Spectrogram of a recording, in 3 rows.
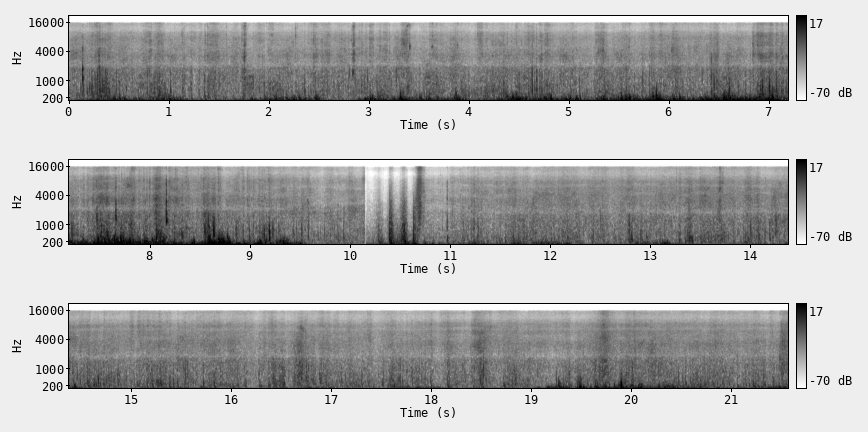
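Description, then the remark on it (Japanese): Steady footsteps crunch and squeak over cold, packed snow at minus 6 degrees Celsius on an 8:30 morning walk on New Year's Day, 1 January 2024, in an even walking rhythm, loudest in the first half, with a brief lull before the crunching resumes more softly under light wind. “今朝はマイナス6度まで下がったので雪の音が違うと思います。”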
